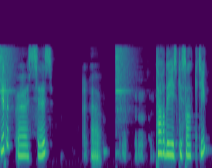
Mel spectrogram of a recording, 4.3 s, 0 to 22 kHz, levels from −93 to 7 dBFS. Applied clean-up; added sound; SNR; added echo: classical method Wiener filter.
